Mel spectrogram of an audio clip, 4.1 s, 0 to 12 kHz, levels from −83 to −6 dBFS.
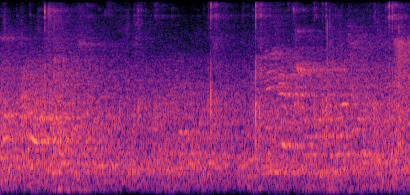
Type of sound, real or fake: real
